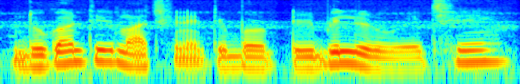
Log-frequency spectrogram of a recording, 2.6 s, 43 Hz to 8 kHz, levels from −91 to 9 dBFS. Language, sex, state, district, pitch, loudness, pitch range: Bengali, male, West Bengal, Cooch Behar, 160 Hz, -17 LUFS, 115-175 Hz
